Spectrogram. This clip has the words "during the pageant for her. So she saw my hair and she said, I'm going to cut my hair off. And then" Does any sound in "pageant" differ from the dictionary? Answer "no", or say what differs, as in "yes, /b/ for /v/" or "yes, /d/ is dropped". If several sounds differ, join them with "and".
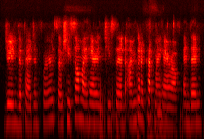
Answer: no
